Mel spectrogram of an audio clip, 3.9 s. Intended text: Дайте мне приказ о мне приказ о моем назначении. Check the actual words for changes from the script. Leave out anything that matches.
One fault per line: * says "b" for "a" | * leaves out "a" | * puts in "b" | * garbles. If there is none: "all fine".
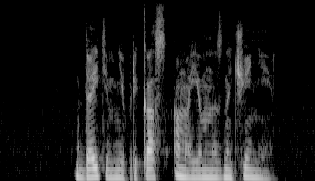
* leaves out "мне приказ о"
